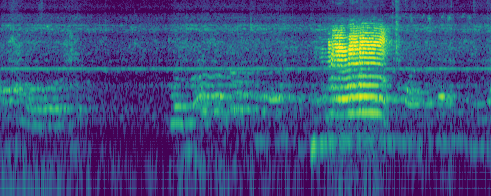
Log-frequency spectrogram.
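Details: Goats at a farm during routine caretaking; a chorus of quavering bleats, one loud and strained in the middle, over a constant background hum.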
